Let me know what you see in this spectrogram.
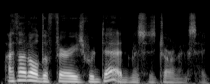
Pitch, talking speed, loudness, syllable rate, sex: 125 Hz, 285 wpm, -17 LUFS, 6.6 syllables/s, male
